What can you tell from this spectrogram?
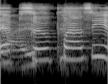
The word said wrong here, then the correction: episioplasty: is that how you say it? – No, episioplasty.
